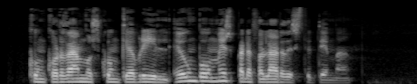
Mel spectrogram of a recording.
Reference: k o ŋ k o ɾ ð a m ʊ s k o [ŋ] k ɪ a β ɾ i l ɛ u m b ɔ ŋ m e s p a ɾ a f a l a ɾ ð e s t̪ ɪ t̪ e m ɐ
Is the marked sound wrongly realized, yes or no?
no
